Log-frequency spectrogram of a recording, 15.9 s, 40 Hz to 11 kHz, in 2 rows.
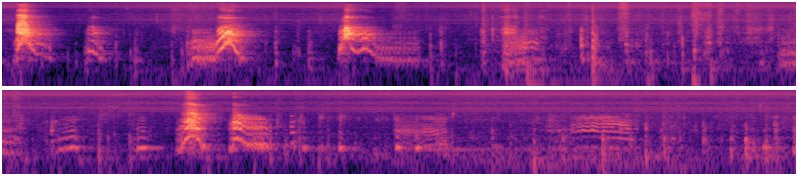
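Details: Chocolate Labrador Retriever puppies, 24 days old, yip sharply near the start and again around two, three and a half and ten seconds, with soft whimpers and grumbles between and a wavering, high whine late in the clip.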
